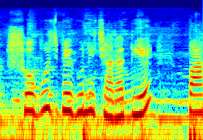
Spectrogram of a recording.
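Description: A voice speaking continuously, over a steady low hum.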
